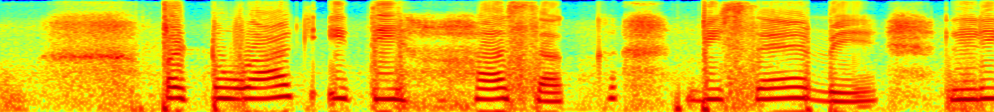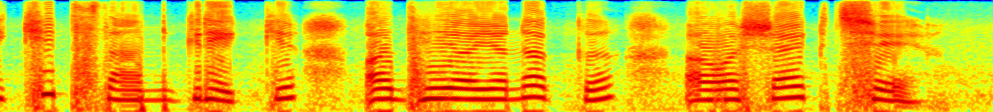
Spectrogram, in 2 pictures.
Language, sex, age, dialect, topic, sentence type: Maithili, female, 18-24, Southern/Standard, agriculture, statement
